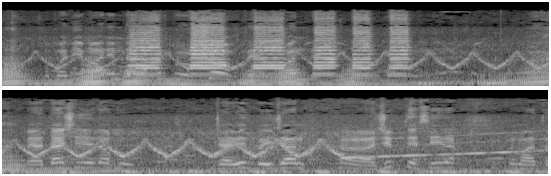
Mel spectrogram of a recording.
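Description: Electronic siren cycling through its tones: fast warbling notes at first, then a quick up-and-down yelp about two to three sweeps a second, then a slow rising wail near the end. Under it is a steady low engine rumble.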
